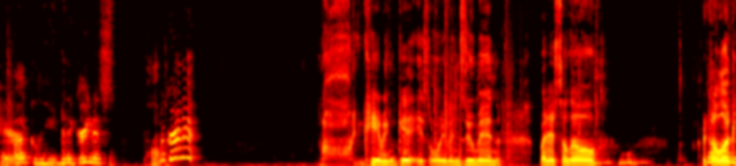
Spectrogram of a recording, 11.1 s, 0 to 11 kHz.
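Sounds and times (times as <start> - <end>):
person talking: 10.5 - 11.0.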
